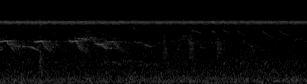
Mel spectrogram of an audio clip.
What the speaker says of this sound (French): Et le bruit des oiseaux,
